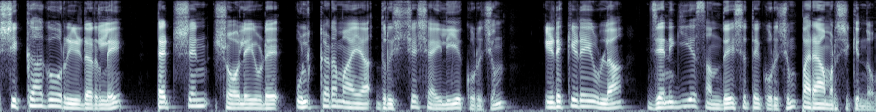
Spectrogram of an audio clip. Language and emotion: Malayalam, neutral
